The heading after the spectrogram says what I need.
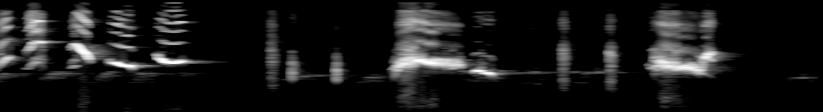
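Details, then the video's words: White-rumped shama singing hard, a song said to trigger other shamas: high twittering notes, then harsh buzzy squawk-like bursts alternating with short whistles and clicks. "Murai Batu Gacor Super Mantul Murai Lain Otomatis Ikut Bunyi"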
